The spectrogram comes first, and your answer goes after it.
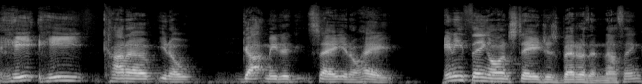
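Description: A man in a Texan accent talks at a moderate pace. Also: medium pitch for a man, lively intonation. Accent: Texan American. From Texas, Dallas. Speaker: tribute band guitarist. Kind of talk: casual interview.

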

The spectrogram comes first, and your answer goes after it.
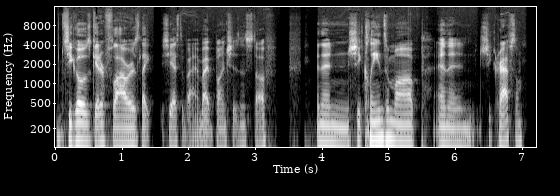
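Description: In a plain, everyday voice, a man with an American accent speaks at medium pitch and a moderate pace. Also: fairly even intonation. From Chicago, Archer Heights. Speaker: guest, new father. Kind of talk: casual chat.

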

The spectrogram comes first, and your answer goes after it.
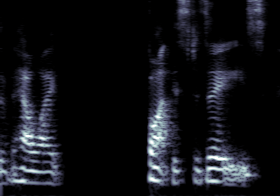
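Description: A woman talks with an Australian accent. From Australia, New South Wales country (Taree). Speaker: former jockey and HR consultant. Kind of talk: interview.

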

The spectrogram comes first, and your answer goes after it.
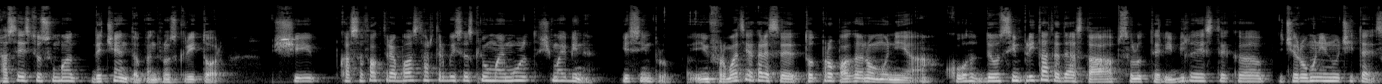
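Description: A man speaks at a moderate pace in an ordinary speaking voice, fairly high-pitched, with ordinary pitch variation. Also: very even loudness. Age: 30s. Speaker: journalist and satirical writer. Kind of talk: casual interview.

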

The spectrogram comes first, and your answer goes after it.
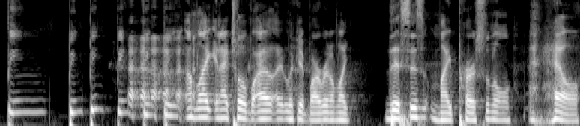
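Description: A man with a normal speaking voice, fairly high pitch, lively intonation and a fairly slow pace. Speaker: podcast co-host. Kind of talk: casual chat.

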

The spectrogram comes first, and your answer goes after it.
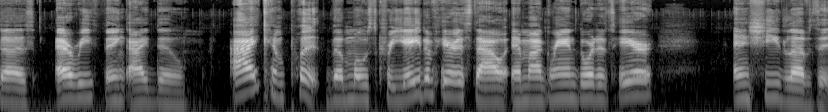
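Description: A woman's plain, everyday voice at medium pitch, fairly slow and with ordinary pitch variation, big swings in loudness, on a very clean recording with a silent background. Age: 40s. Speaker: podcast host and author. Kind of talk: podcast monologue.

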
